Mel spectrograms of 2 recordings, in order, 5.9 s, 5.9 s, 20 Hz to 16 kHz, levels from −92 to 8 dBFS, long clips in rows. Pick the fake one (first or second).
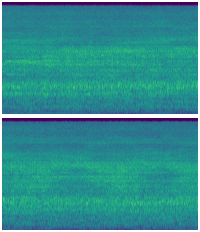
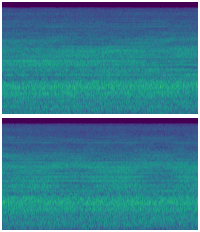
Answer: first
